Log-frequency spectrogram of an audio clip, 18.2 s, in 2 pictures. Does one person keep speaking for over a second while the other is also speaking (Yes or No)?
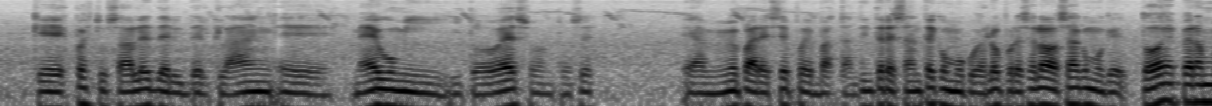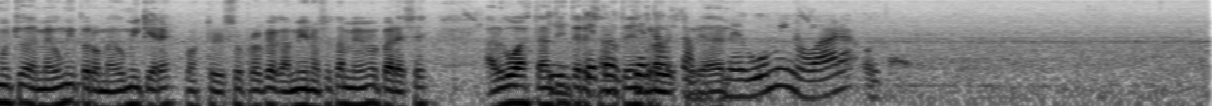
Yes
